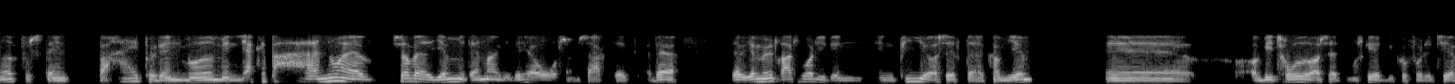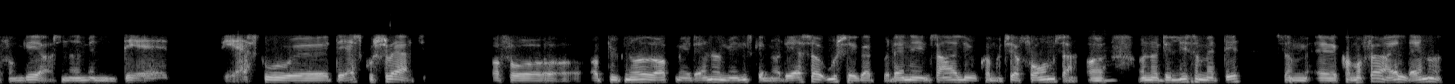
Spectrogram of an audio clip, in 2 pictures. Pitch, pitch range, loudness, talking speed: 105 Hz, 100-120 Hz, -25 LUFS, 210 wpm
